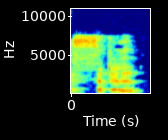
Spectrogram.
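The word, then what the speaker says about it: subtle: वैसे इसका मतलब है characterised bye सटल shades of meaning और एक्सप्रेशन। ठीक है, इसका जो ये SUBTL, इसका प्रोनाउंसिएशन सटल होता है, बी साइलेंट है।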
